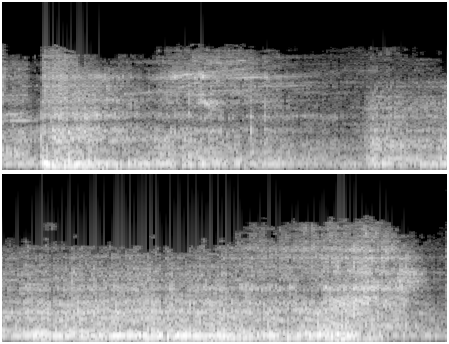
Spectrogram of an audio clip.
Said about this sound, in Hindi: Rocket engine on कर रही हूँ, अपनी अपनी कुर्सी की पेटी बांध लो दोस्तों।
